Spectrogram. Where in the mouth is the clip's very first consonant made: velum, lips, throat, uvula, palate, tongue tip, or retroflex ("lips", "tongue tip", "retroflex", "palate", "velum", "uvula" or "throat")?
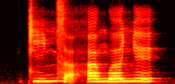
palate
